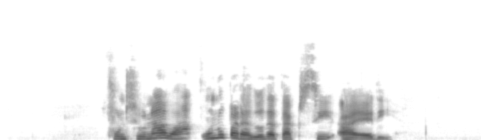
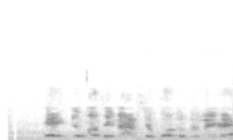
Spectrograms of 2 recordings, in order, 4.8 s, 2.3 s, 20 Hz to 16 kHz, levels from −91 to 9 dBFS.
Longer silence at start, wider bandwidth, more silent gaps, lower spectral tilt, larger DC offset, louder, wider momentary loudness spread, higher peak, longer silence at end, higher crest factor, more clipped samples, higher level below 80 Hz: first, 1.1 s vs 0.1 s; about the same, 10 kHz vs 10.5 kHz; neither; first, -4 dB/octave vs -2.5 dB/octave; neither; first, -29 LUFS vs -47 LUFS; first, 12 LU vs 5 LU; first, -12 dBFS vs -28 dBFS; first, 0.95 s vs 0 s; about the same, 18 dB vs 20 dB; neither; about the same, -86 dBFS vs under -90 dBFS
